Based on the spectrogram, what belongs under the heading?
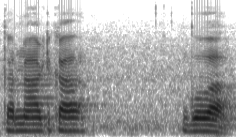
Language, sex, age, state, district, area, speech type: Punjabi, male, 45-60, Punjab, Mansa, urban, spontaneous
